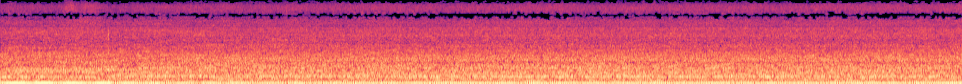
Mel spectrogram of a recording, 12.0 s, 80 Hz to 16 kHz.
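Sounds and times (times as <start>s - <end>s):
exhaust fan humming: 0.0s - 12.0s.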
